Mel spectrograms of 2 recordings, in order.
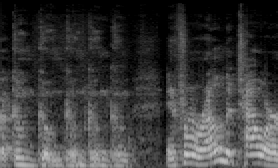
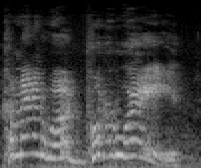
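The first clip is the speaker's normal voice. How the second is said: put-on old wizened wizard voice, higher; 12 semitones higher than usual. Voicing an old wizard who orders the robot back to the tower: old wizened wizard voice. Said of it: "He said".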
